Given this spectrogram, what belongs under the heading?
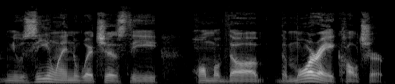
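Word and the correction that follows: Māori: And or Maori, I think it's pronounced Maori.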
